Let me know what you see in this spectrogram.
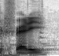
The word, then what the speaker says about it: Fredxy: Go by Freddy, spelled with an X.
